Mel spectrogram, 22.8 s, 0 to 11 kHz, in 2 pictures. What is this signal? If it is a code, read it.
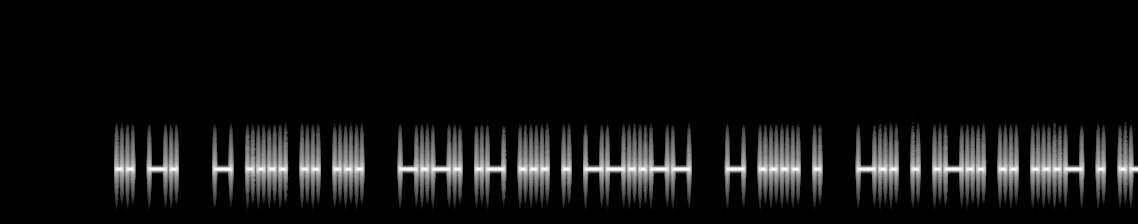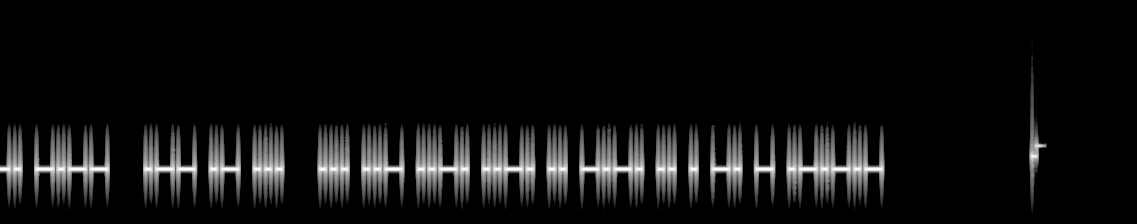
Morse code, heard as a keyed tone, about 22 wpm, 700 Hz. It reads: IN THIS CASE, THE DELIVERY WAS SUFFICIENT.
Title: Sentences from Top 1500 Words 22wpm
